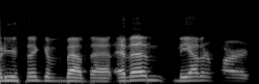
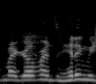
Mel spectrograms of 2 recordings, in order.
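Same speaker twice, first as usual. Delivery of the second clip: ordinary delivery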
